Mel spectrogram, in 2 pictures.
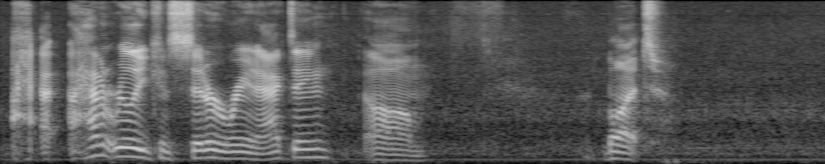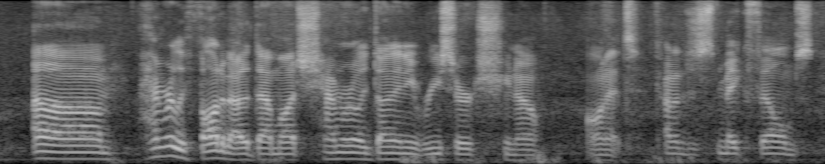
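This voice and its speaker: A man's voice: medium pitch, bright, forceful tone, slight background noise. Young american guy doing a laid-back stream q&a, kinda hesitant, reads questions then answers. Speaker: YouTube channel host. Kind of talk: casual livestream Q&A chat.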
